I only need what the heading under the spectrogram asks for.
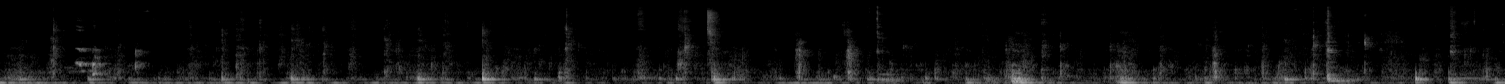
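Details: Mother dog cleaning and feeding her newborn puppies indoors: steady wet licking and smacking clicks, with faint brief whimpers near the start, over a constant low hum.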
